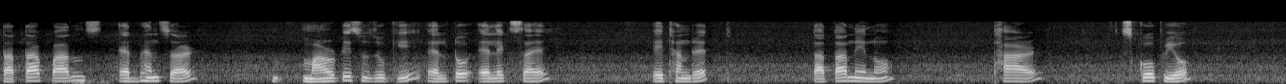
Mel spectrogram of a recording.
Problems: background sounds at intervals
